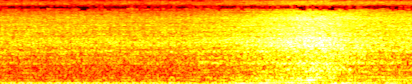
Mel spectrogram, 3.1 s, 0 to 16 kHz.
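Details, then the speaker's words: 2013 Volkswagen CC Lux 3.6 after engine rebuild, first run in a closed garage, light rev to about 1,500–2,000 rpm while checking for leaks: smooth low hum swells and settles, clean and even, no knocks or rattles; healthy engine. "I'm just going to rev it just about to 2,000. About 1,500 is good. Oh yeah, she sounds good. She sounds good."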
